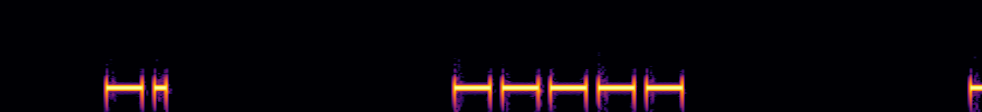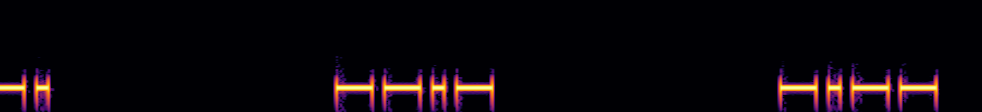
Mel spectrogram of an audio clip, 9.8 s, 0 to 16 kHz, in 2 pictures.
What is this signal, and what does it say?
Morse code, heard as a keyed tone, about 20 wpm, spaced as for 5 wpm, 700 Hz. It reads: N0NQY
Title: USA Call Signs - 5 Characters - 8x Character Spacing - 20wpm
